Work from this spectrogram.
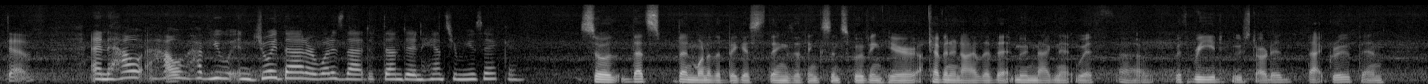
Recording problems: hiss; noticeable; throughout; 15 dB below the speech

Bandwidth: 17 kHz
